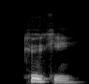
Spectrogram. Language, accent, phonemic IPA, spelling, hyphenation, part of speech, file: English, Australia, /ˈkʉːki/, kooky, koo‧ky, adjective / noun, En-au-kooky.ogg
- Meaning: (adjective) 1. Eccentric, strange, or foolish; crazy or insane; kookish 2. Behaving like a kook (a person with poor style or skill); kook-like; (noun) Alternative form of kookie (“kookaburra”)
